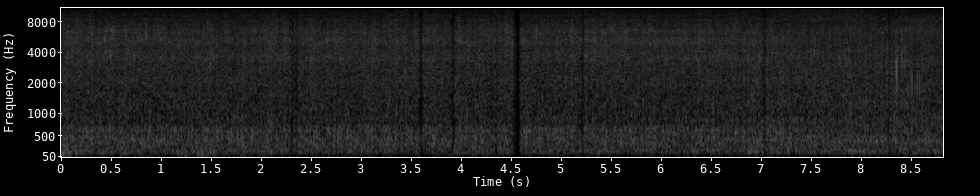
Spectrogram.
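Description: A glacier-fed river flows below peaks near Gulmit, giving a continuous, even broadband rush that is moderately loud and unbroken for the whole stretch, with no voices.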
